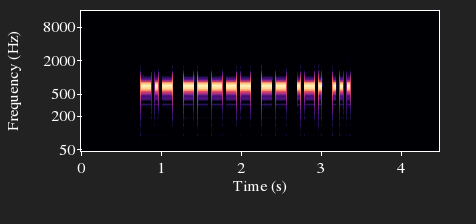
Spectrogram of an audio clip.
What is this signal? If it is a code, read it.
Morse code, heard as a keyed tone, about 29 wpm, 700 Hz. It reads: K0MRS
